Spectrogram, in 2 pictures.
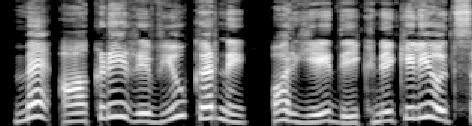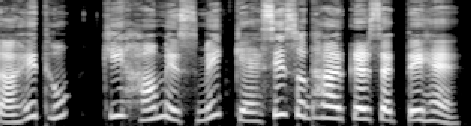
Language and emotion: Hindi, happy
